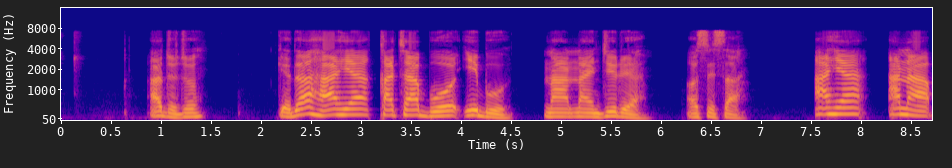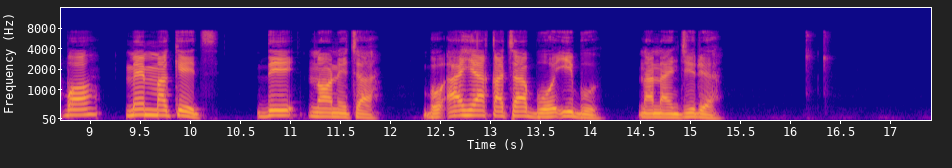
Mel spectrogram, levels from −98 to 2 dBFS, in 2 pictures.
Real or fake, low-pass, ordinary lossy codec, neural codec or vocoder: real; 7.2 kHz; none; none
